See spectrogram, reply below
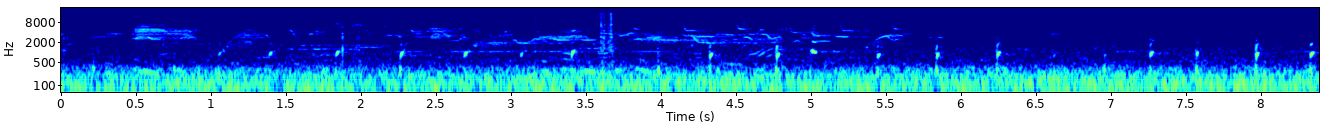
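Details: Several short, clipped peeps from common moorhen chicks, scattered through the recording in quick succession, with faint songbird chatter above and constant low background rumble.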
